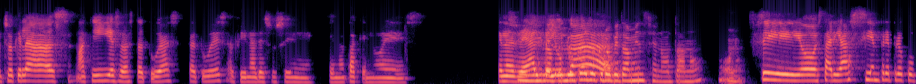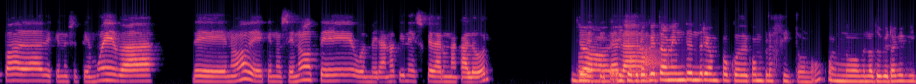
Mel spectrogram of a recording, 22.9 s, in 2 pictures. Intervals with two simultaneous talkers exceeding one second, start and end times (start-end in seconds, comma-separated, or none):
6.3-7.9, 18.6-20.0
